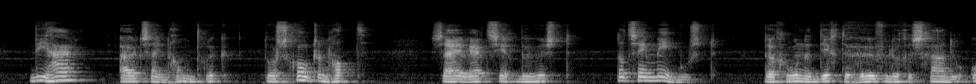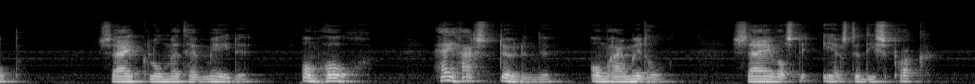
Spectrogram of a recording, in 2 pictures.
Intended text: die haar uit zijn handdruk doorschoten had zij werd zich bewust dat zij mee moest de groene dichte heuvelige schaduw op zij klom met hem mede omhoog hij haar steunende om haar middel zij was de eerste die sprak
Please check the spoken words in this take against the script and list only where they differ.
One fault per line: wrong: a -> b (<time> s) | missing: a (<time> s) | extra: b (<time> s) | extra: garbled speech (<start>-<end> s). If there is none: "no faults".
no faults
